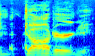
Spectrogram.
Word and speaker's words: dotard: It must not have been somebody smart, because that's not how you pronounce it, son. – It's dotard. – It will forever be dotard.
